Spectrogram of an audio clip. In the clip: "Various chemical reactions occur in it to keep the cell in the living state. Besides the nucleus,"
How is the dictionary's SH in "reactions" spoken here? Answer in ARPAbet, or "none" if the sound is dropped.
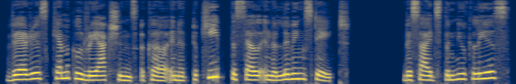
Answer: SH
